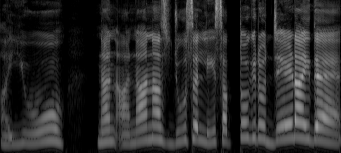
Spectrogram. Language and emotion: Kannada, disgusted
